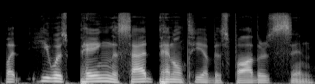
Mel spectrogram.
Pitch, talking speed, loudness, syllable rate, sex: 110 Hz, 210 wpm, -19 LUFS, 4.8 syllables/s, male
